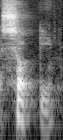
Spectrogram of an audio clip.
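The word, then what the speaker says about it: Schottky: diodos scotty o soki hay que tener cuidado con la pronunciación porque hay dos que se pronuncian de manera muy parecida entonces para diferenciarlos yo digo scotty pero eh el nombre correcto sería Shoki como sabéis por vídeo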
